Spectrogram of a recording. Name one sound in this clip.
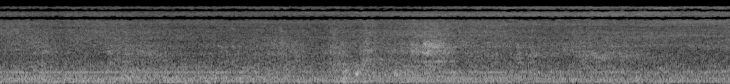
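Industrial machinery rumbles and hisses steadily in a large echoing hall.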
